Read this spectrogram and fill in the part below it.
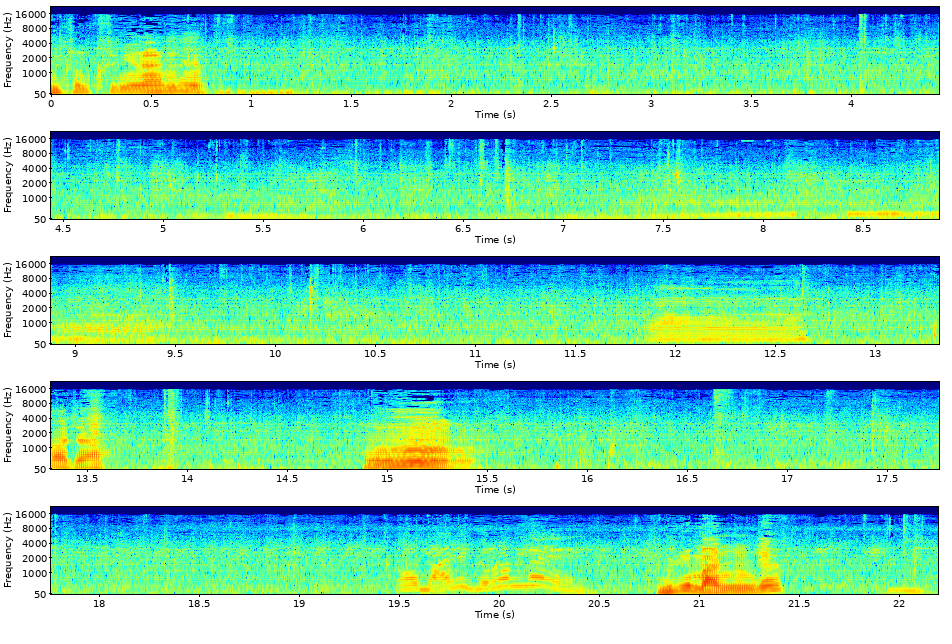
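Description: Footsteps scuff along a wet paved road.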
